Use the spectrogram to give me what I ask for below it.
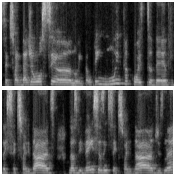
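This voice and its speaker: Hardly pausing, a woman with a plain, everyday voice speaks at a moderate pace, her fairly high pitch varying in an ordinary way. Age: 30s. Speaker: psychologist. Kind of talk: podcast interview.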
